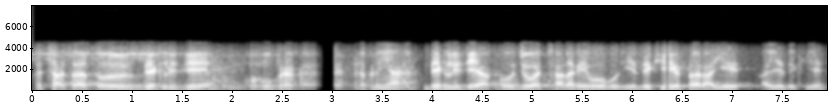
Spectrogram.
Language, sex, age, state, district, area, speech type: Hindi, male, 18-30, Uttar Pradesh, Mirzapur, rural, conversation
